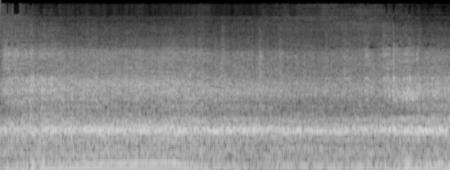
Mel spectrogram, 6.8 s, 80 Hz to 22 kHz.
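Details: Oliver 1650/1655 tractor after new Delco-style distributor swap: catches, settles to steady even beat, sags briefly, picks back up without stumbling; running properly and restarts.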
